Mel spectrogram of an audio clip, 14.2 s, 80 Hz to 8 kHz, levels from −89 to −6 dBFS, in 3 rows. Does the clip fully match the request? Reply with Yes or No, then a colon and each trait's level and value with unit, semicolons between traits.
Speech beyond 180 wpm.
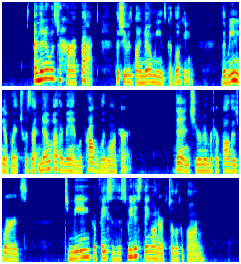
Yes: average, 200 wpm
